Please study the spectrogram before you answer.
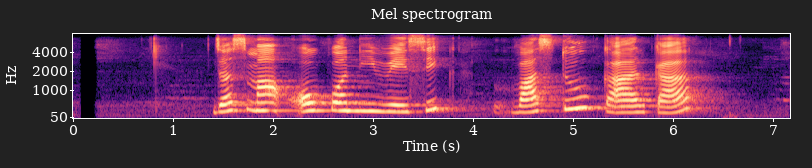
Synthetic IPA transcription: d͡zʌsmaʌwpʌniwesik | wast̪ukarka

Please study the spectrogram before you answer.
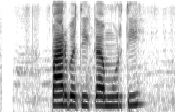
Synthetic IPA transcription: parbʌt̪ikamurt̪i

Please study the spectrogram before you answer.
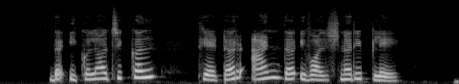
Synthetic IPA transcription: d̪əʔikolɔd͡ʒikəl | t̪ʰieʈəɾɛ̃ɳɖd̪əʔiʋɔluʃənəɾiple

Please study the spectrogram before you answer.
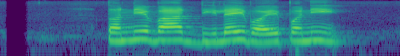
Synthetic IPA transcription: d̪̥ʱʌnjʌbad̪̚ːʱilʌjbʱʌepʌni

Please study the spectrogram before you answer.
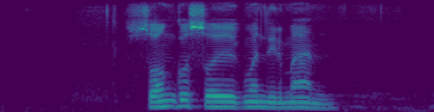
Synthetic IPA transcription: sʌŋkosʌjoɡmanirman

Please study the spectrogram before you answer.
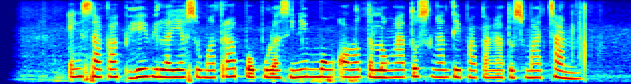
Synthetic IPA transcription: ʔɪŋsakab̥ɛ̤ɦewilajahsumat̪ɾapopulasinimʊŋʔɔnɔt̪əlʊŋat̪ʊsŋant̪ipat̪aŋat̪ʊsmat͡ʃan

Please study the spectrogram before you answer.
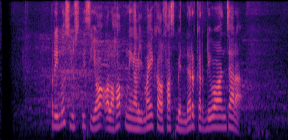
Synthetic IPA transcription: pɾimʊsjust̪isiɔʔɔlɔɦɔk̚niŋalimaikalfasbɛndərkərdiwawaɲt͡ʃaɾa̰

